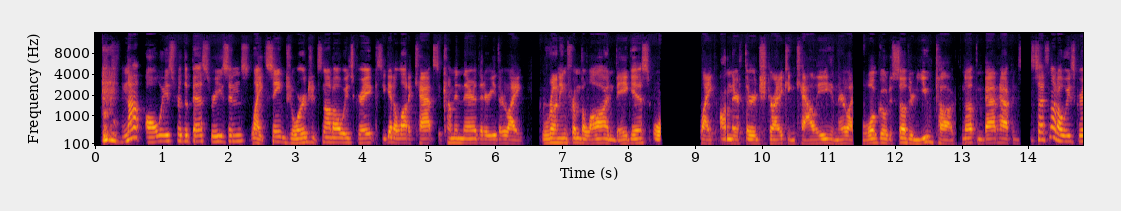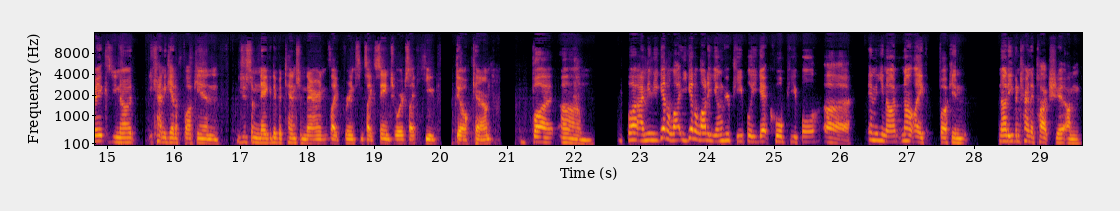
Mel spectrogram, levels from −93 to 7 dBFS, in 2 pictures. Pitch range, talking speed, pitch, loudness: 130-185 Hz, 245 wpm, 145 Hz, -20 LUFS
